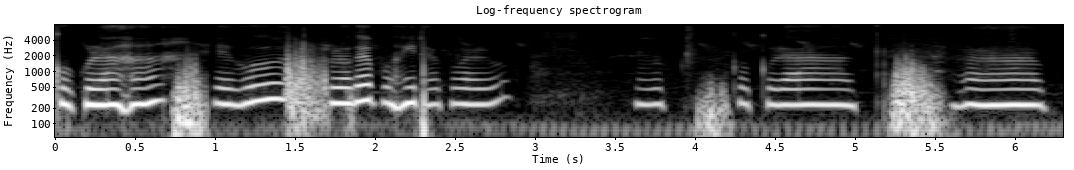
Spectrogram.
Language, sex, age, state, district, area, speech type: Assamese, female, 30-45, Assam, Sivasagar, rural, spontaneous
